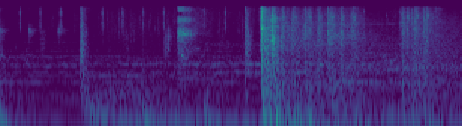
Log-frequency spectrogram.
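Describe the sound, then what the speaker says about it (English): Enemy hip-firing a rifle in a first-person shooter match, heard as rapid gunfire bursts at mid distance over a steady low game background hum, with a louder burst near the end. "Why is he hip firing everything?"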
